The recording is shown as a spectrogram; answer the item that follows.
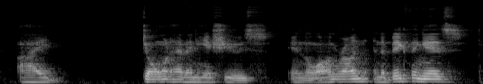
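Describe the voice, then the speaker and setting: Intonation stays fairly even. The delivery is in a normal speaking voice. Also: man. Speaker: sports betting YouTuber. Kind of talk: explainer monologue to camera. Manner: casual, with many fillers.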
